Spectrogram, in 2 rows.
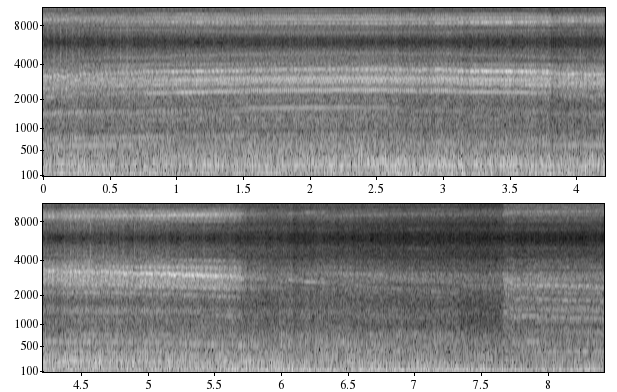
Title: Zoe Q210 Motorgeräusch 63.000km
